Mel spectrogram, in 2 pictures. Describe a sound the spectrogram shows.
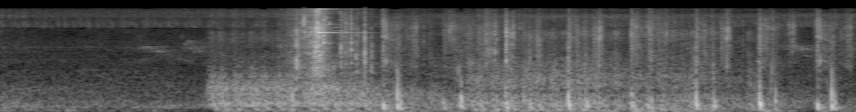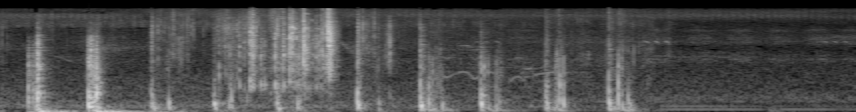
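Footsteps tap quickly on hard stone.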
